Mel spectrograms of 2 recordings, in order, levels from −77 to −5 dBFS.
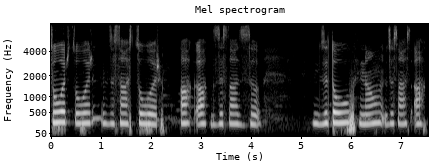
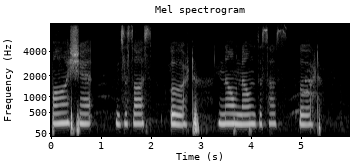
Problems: background sounds at intervals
